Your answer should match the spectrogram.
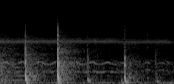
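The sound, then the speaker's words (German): Five dull hand taps on a leg in a steady rhythm, about three per second, tapping down the leg, over the top of the foot and back up the outer side toward the gluteal muscle. The first two are the firmest and the later ones softer, with no voices. “Einfach das Bein runter klopfen, über den Fußrücken klopfen und das Bein an der Außenseite wieder hochklopfen bis zum Gesäßmuskel Muskel hoch.”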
